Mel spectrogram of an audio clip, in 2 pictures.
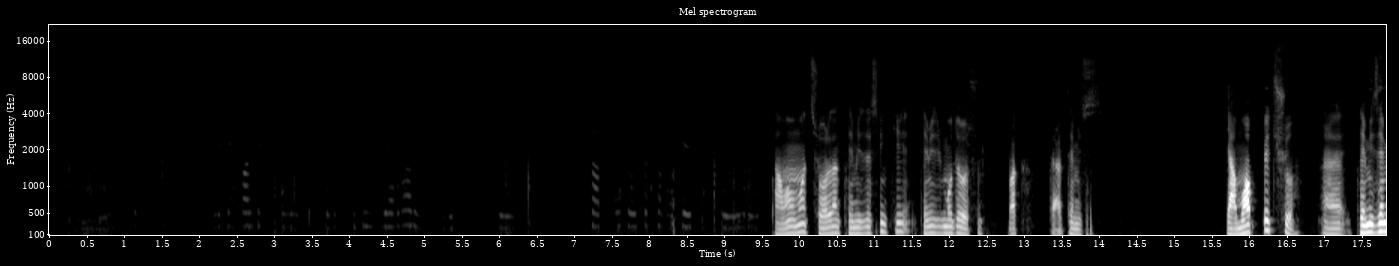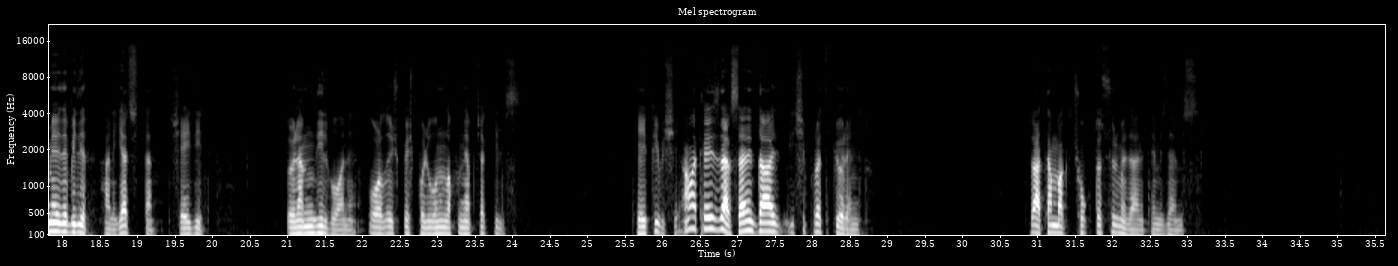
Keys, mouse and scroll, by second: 0.5 click, 1.0 middle click, 1.8 shift+click, 2.0 g, 3.0 shift+click, 3.3 middle click, 3.6 g, 4.3 middle click, 5.2 click, 5.6 click, 6.7 click, 6.8 g, 7.5 middle click, 8.0 scroll up 1, 8.1 click, 8.9 g, 9.6 middle click, 10.7 shift+click, 11.0 g, 11.9 scroll down 4, 12.2-15.9 typing, 13.1 click, 14.0 click, 14.9 click, 15.7 click, 16.4-18.7 middle drag, 18.7 scroll up 2, 18.9-19.5 scroll down 1, 19.5 middle click, 20.1 click, 20.4 g, 21.1-24.1 middle drag, 24.1 click, 24.5 g, 25.0 a, 25.3 m, 25.8 scroll down 1, 25.9-27.2 middle drag, 27.2 scroll up 1, 27.3 scroll down 3, 28.0 shift+middle click, 28.5 scroll up 3, 28.7 2, 29.1 click, 29.3 middle click, 29.8 g, 31.1 click, 31.3 shift+middle click, 32.0 click, 32.3 g, 32.9 a, 33.1 m, 33.5-35.1 middle drag, 35.1 click, 35.2 g.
